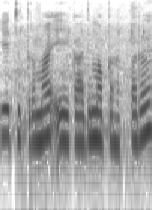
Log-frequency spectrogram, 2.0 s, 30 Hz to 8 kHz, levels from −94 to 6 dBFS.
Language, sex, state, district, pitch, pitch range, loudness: Garhwali, female, Uttarakhand, Tehri Garhwal, 195 Hz, 190-215 Hz, -28 LUFS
